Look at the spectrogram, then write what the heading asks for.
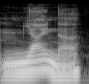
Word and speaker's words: Mina: here we go with Mina sounds exactly like what you would think if you tried to imagine a German pronouncing Miner niana from niana we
